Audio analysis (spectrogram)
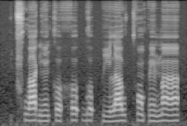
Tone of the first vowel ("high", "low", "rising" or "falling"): high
